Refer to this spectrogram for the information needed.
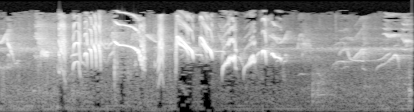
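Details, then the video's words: Female oriental magpie-robin song played mornings to prompt males, fast clicking stutter then clear downslurred whistles and chirps in quick sequence, fading into soft warbling. "Kích choè than trống cực căng mỗi sáng | Choè than mái mồi quá hay"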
